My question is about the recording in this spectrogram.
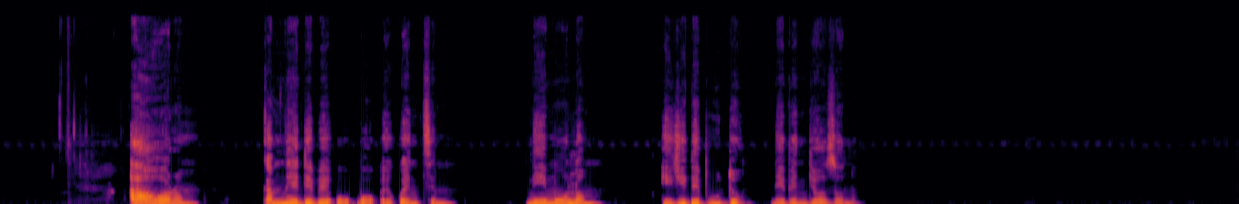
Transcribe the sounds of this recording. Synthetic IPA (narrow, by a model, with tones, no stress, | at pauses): a˦ɦɔ˨ɾɔ˨m̩˦ | ka˨m̩˦ne˨de˦be˦ʔʊ˨k͡pɔ˦ʔe˦kʷe˦n̩˦tɪ˨m̩˦ | ni˦m˦ʊ˦lɔ˨m̩˦ | i˦d͡ʒi˨de˦˨bu˨do˦ | ne˦be˦n̩˦dɪ˦ɔ˨zɔ˦nɔ˨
